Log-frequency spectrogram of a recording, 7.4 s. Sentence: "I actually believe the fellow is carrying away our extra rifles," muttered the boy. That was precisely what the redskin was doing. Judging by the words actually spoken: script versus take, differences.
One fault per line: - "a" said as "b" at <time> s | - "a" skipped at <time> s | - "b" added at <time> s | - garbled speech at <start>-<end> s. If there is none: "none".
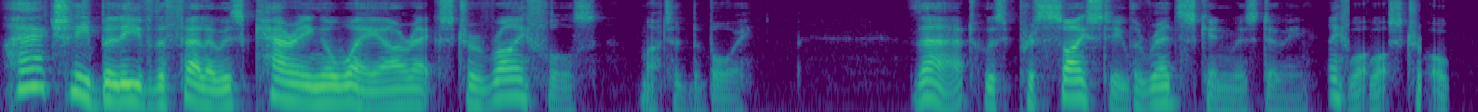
- "what" skipped at 5.6 s
- garbled speech at 6.6-7.2 s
